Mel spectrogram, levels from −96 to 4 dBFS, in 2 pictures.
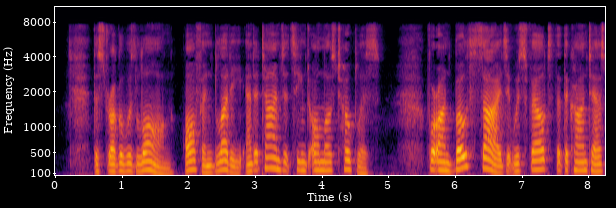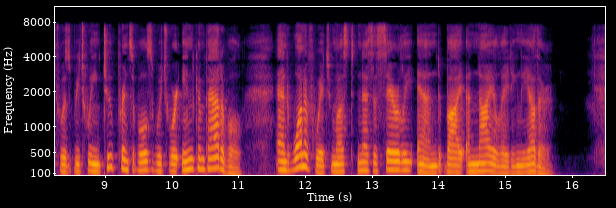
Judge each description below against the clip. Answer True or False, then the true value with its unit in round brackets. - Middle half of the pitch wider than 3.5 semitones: True (4.0 semitones)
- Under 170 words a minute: True (150 wpm)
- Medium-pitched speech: True (150 Hz)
